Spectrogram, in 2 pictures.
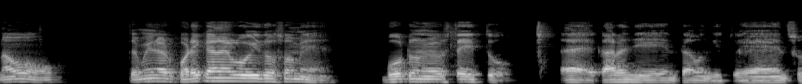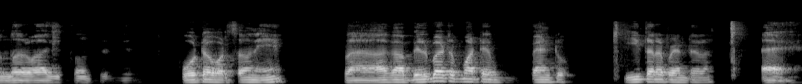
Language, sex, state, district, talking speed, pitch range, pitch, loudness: Kannada, male, Karnataka, Mysore, 95 wpm, 95-120 Hz, 105 Hz, -18 LUFS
